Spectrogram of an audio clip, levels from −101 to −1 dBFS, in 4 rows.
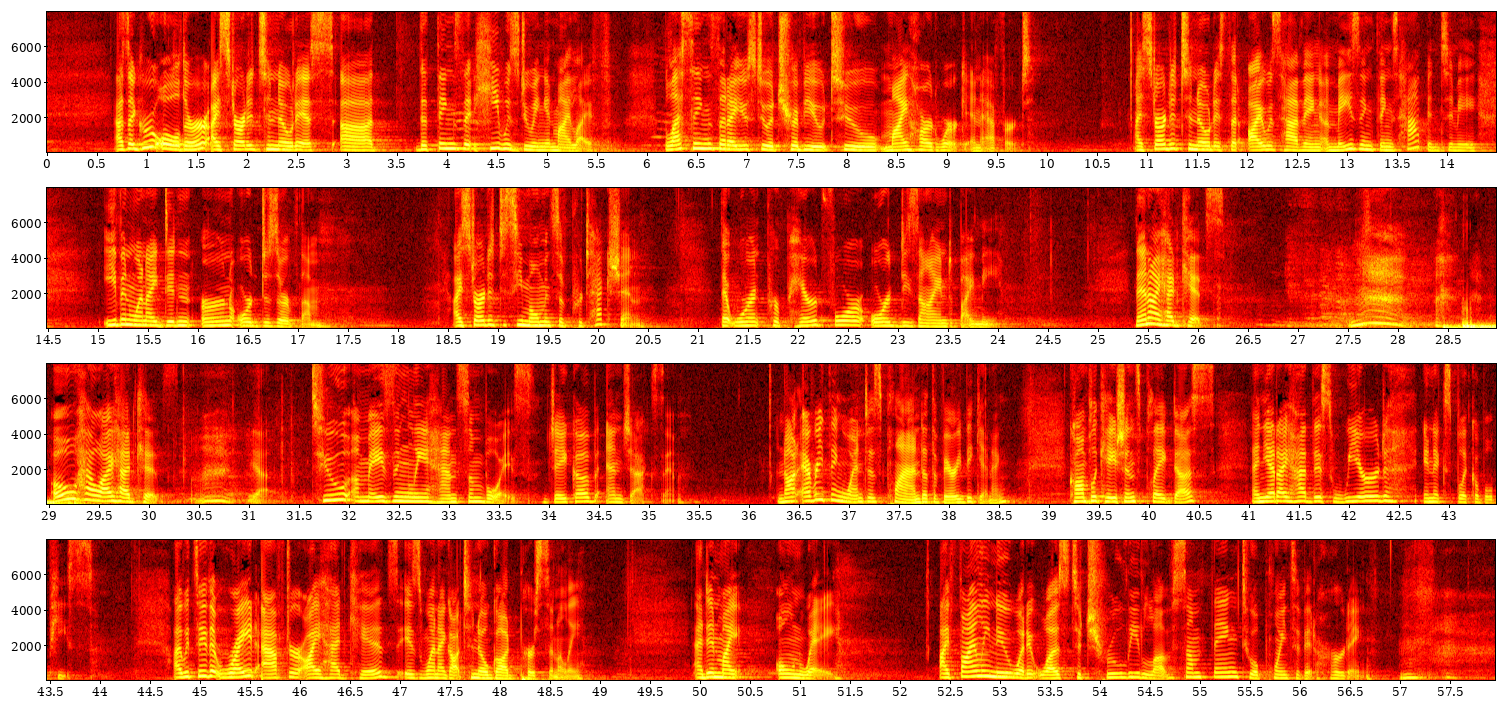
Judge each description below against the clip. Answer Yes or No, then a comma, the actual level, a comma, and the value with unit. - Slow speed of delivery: No, average, 145 wpm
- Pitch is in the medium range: No, high, 215 Hz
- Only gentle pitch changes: No, average, 3.9 semitones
